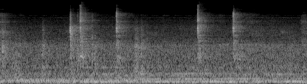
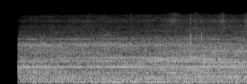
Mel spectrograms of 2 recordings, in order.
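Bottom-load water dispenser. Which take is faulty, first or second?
first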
